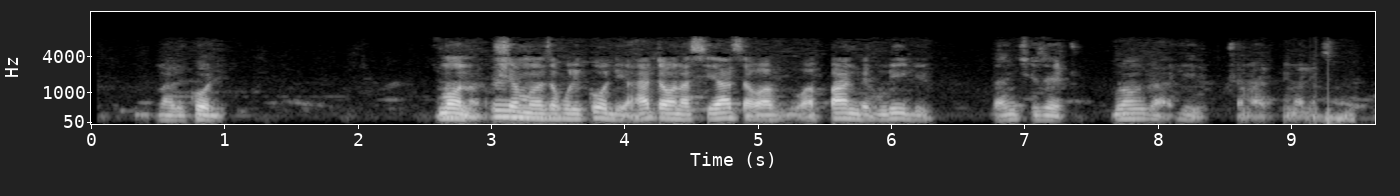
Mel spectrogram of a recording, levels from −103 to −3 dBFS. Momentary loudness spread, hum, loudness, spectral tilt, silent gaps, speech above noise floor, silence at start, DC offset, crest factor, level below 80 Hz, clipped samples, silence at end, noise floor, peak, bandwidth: 17 LU; none; -29 LUFS; -6.5 dB/octave; none; 43 dB; 0.35 s; under 0.1%; 20 dB; -66 dBFS; under 0.1%; 0.15 s; -72 dBFS; -10 dBFS; 7.6 kHz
